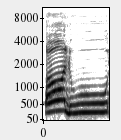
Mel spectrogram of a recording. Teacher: لو کو لمبا کیا کیونکہ لو پہ دیکھیے چھوٹی مد ہے, دو الف کے برابر لمبا ہوگا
